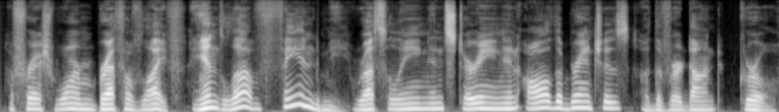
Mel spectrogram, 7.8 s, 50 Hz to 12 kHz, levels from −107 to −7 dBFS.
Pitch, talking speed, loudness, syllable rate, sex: 150 Hz, 160 wpm, -19 LUFS, 3.6 syllables/s, male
